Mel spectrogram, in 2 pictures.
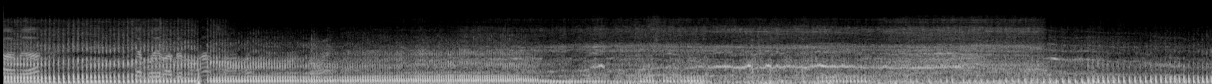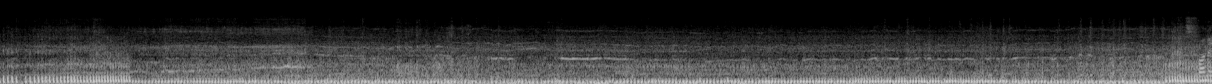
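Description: Stark Varg electric dirt bike ridden along a dirt trail: a faint electric-motor whine that rises and falls with the throttle, over a steady rumble of tyres, chain and riding noise.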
